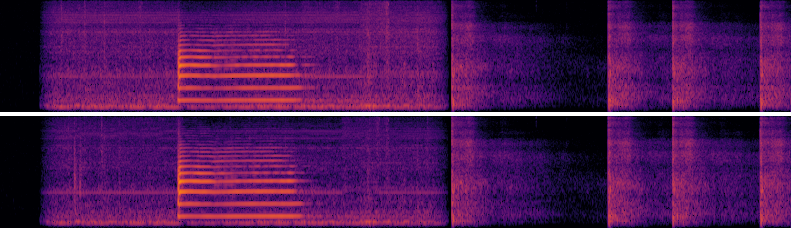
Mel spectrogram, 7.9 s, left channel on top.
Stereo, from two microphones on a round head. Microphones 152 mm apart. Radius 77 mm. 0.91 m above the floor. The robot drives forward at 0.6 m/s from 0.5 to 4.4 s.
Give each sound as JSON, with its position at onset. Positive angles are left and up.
{"t": 1.8, "sound": "a trumpet", "side_deg": -20, "distance_m": 0.6}
{"t": 4.5, "sound": "a gunshot", "side_deg": -15, "distance_m": 1.3}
